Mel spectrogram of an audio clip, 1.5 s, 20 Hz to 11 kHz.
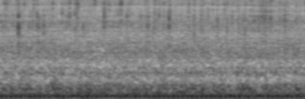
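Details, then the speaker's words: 2004 Honda F-12X turbo jet ski, about 210 hours, after jet pump rebuild for clanging at the back, run out of water: smooth steady quiet hum at revs, no clanging; ladder rattle heard. Normal revving. "Wow. Listen to how nice that sounds. Real quiet. That's my ladder rattling."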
